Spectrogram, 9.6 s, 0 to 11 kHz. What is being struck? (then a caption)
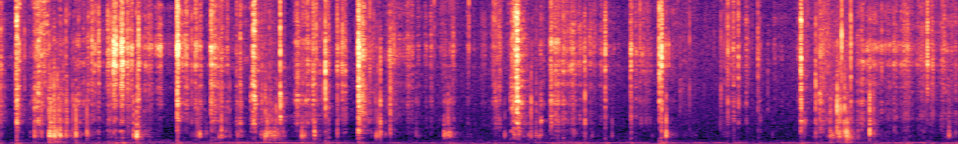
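Bar of laundry soap cut with a blade. A dry, hard, cream-colored 72% laundry soap bar held in the hand is shaved with a utility knife blade, producing crumbly flakes. Repeated crisp, bright scraping and cutting strokes with short crackly bursts play over a low, steady hum.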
